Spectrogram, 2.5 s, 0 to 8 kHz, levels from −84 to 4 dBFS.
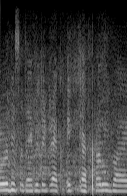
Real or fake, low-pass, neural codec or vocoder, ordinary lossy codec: fake; none; codec, 16 kHz, 2 kbps, X-Codec, HuBERT features, trained on general audio; none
